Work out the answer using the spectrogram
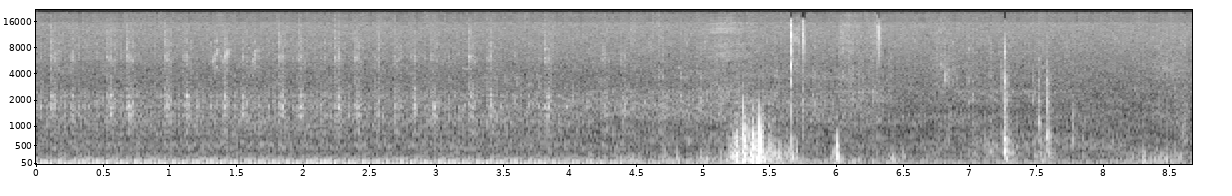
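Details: Škoda Fabia 1.4 MPI petrol engine at a low, uneven idle with a lumpy, stumbling beat; misfire at idle caused by a bad third-cylinder injector.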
